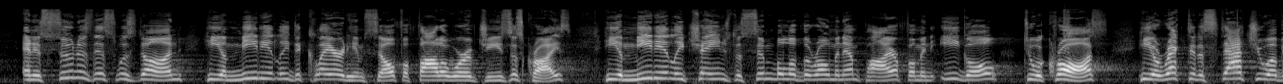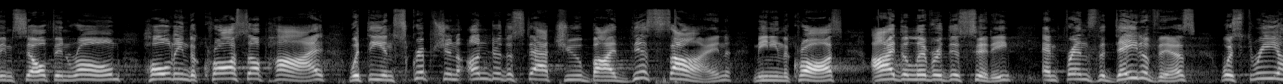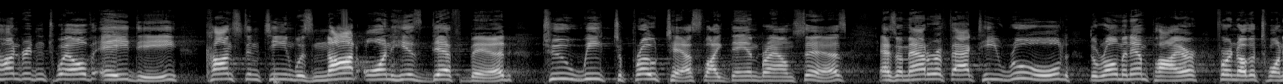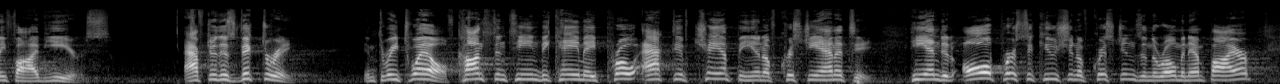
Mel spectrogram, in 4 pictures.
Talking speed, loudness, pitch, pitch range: 140 wpm, -18 LUFS, 225 Hz, 200-245 Hz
